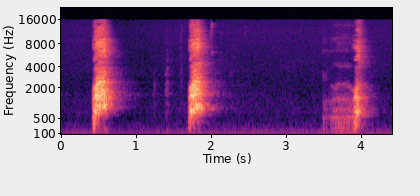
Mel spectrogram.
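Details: Miniature Pinscher barking at himself in a mirror indoors: two sharp, high, clipped barks about a second apart, then a lower, rougher growling bark after a pause.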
